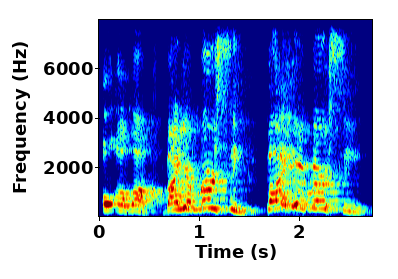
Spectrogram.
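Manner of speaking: imitated desperate plea, loud and high; yelling out. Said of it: "and he yells out, he calls out".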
